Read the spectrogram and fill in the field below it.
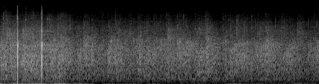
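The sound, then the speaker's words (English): A crowd applauds steadily for the Epicurious team, a dense wash of many hands clapping with two sharp, louder claps standing out near the start, sustained at a moderate level without any talking. “So thank you guys, and a big round of applause.”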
